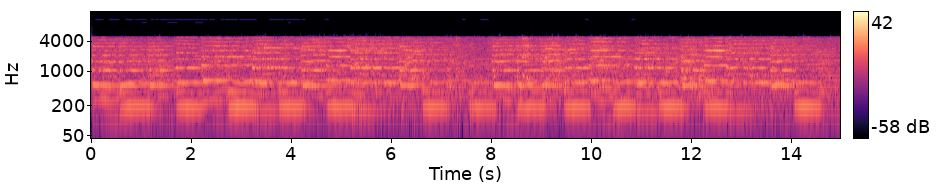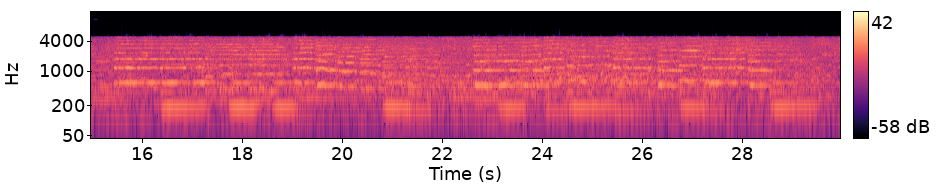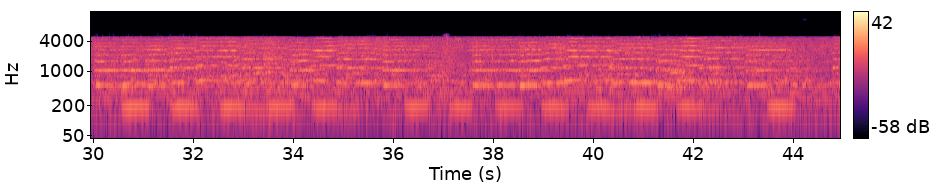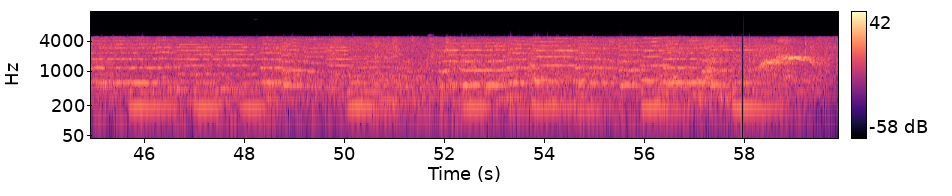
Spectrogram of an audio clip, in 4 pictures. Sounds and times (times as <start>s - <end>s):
Violin, fiddle: 0.0s - 59.8s.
